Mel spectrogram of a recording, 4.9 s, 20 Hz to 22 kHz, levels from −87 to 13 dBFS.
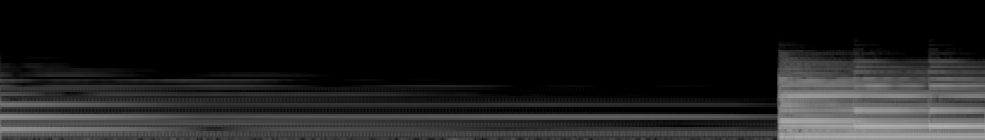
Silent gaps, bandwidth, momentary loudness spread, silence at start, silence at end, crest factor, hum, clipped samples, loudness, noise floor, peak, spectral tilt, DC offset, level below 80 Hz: none; 4.7 kHz; 23 LU; 0 s; 0 s; 16 dB; none; under 0.1%; -22 LUFS; -53 dBFS; -10 dBFS; -7.5 dB/octave; under 0.1%; -58 dBFS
